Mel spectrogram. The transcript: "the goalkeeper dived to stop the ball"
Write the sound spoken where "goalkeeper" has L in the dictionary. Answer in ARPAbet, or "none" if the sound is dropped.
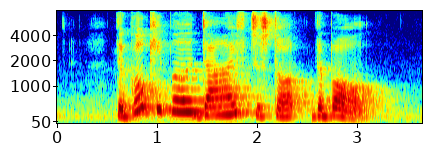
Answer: none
